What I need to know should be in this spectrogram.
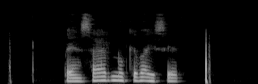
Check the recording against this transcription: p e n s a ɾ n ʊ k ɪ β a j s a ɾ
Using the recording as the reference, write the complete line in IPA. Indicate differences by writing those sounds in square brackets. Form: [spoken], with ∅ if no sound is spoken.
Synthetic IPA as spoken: p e n s a ɾ n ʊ k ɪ β a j s [e] ɾ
